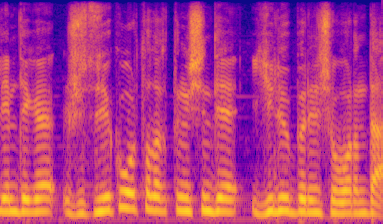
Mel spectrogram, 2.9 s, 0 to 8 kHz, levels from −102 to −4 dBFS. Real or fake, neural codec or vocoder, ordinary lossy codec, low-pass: real; none; none; none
